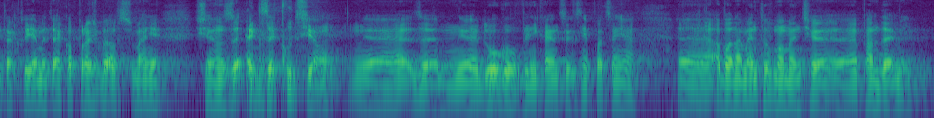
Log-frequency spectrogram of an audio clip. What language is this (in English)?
Polish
